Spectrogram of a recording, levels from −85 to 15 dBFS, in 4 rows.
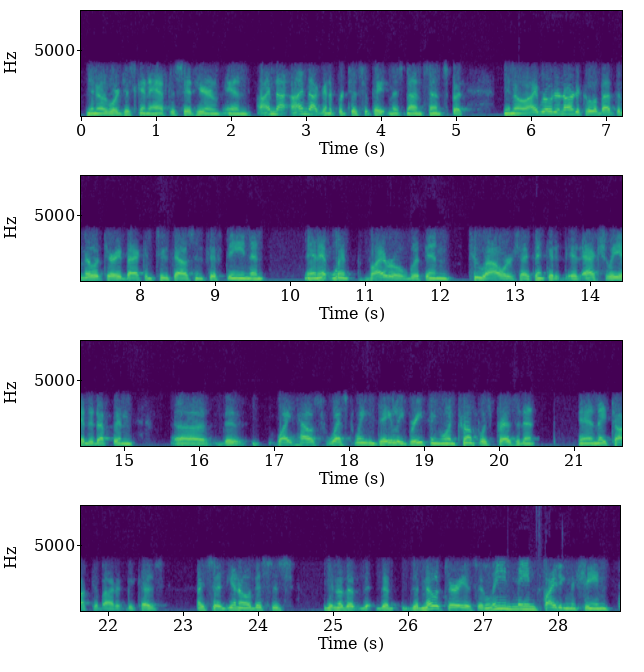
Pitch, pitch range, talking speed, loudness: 125 Hz, 120-145 Hz, 185 wpm, -13 LUFS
